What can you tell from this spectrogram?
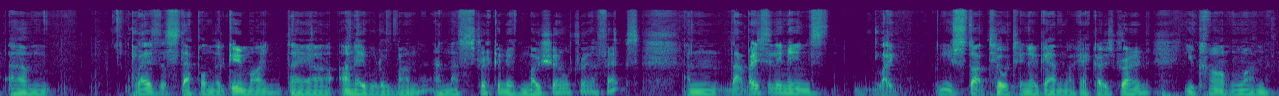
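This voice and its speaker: A man's voice: sits low, mellow, husky. A man losing his voice, giving analytical game preview commentary with frequent fillers and restarts.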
